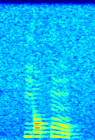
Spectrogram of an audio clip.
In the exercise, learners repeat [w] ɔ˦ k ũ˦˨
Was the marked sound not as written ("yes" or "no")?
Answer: yes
